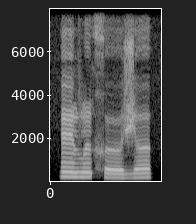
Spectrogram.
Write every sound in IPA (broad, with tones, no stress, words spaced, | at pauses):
ɛ̃˨və̃˨xɵː˩ʒə˨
